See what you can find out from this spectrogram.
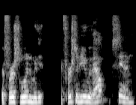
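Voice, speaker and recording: A man with a mild Southern US accent, speaking earnestly and haltingly as he reflects on his own experiences in a conversational interview. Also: high-pitched, steady tone, dark tone, rough recording. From American Deep South. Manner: earnest, halting, repeats phrases for emphasis. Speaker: podcast guest recounting paranormal experiences.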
